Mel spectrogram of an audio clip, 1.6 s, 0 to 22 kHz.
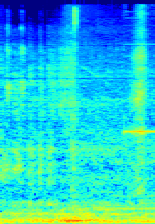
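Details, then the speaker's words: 2015 Toyota Camry no-start, after fuel pump and coils were replaced, with the aftermarket ignition coils found pulling voltage down; engine catches with a short low rumble and keeps running steadily; now starts and runs normally. "I haven't tried it out yet, but I'm going to try to see if the vehicle starts."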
